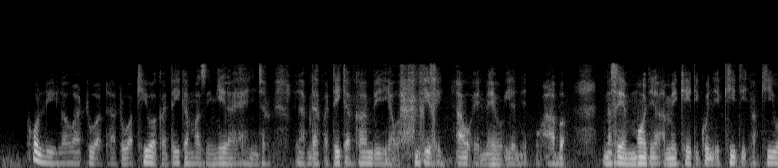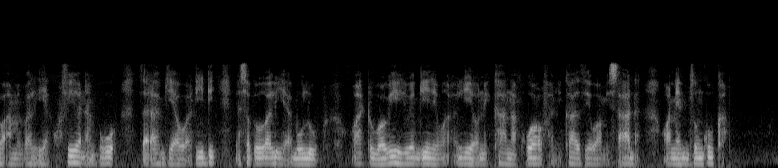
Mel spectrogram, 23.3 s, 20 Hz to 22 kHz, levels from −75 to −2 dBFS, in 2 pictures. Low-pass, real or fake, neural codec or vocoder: 5.4 kHz; fake; codec, 16 kHz in and 24 kHz out, 0.6 kbps, FocalCodec, streaming, 2048 codes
